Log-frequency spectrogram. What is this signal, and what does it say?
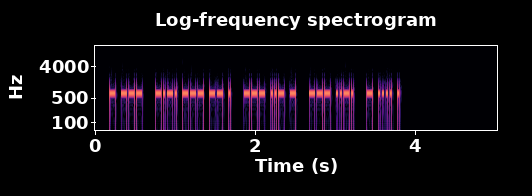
Morse code, heard as a keyed tone, about 50 wpm, 700 Hz. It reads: TO COME OUT OF THE
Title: Sets of 5 Words Encore2 50wpm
